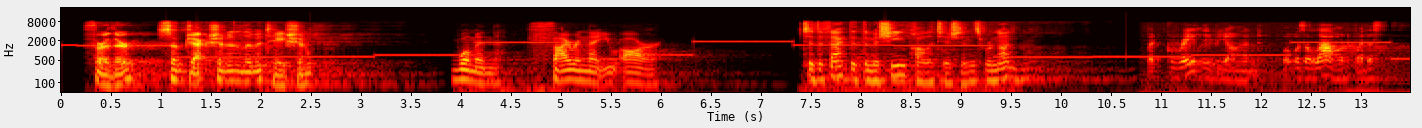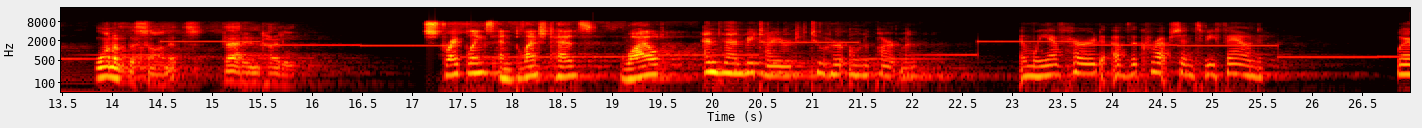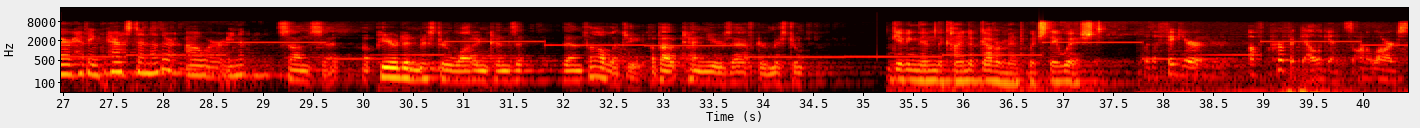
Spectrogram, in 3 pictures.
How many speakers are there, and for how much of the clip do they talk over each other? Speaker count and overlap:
8, no overlap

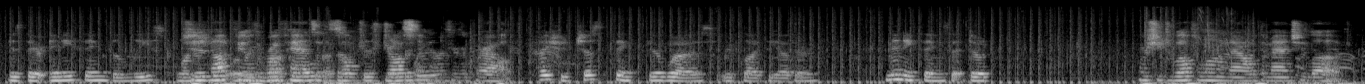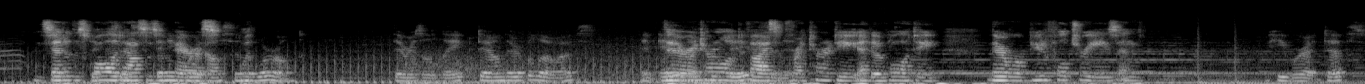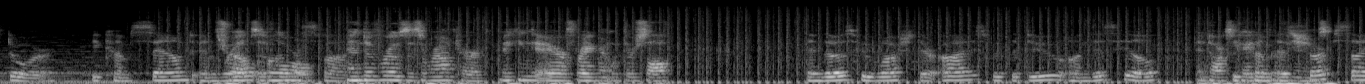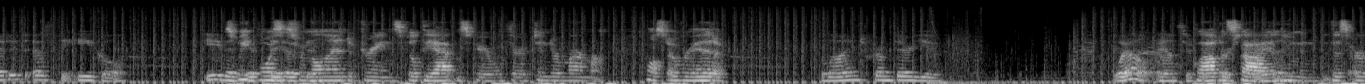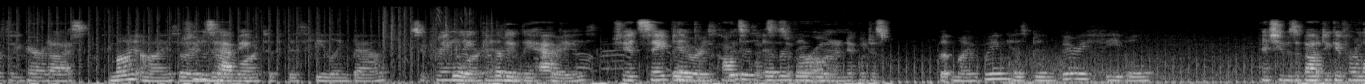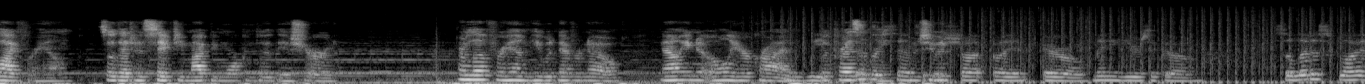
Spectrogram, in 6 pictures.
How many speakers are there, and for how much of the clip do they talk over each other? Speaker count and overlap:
2, about 23%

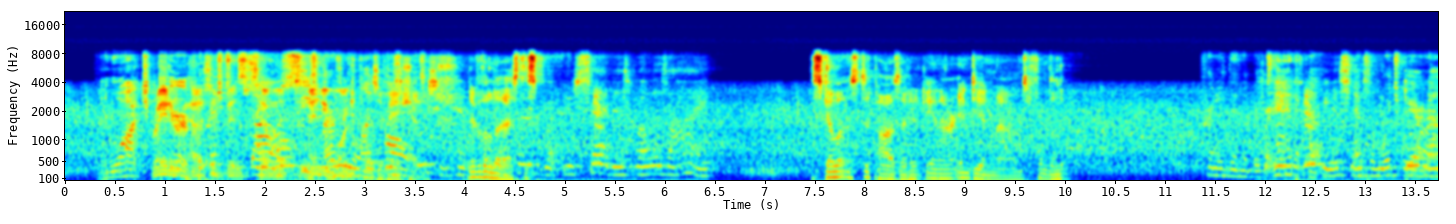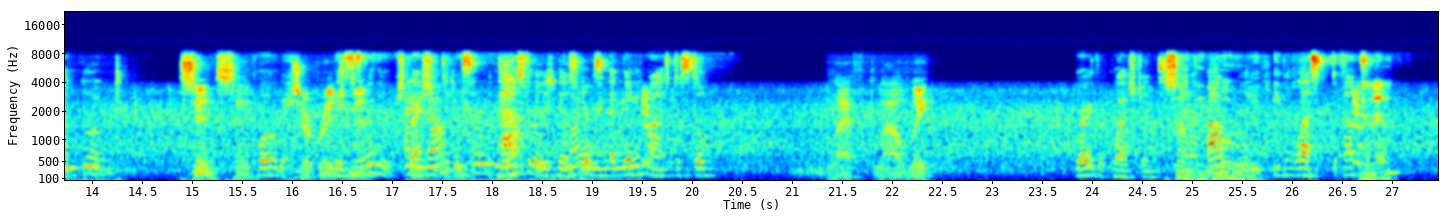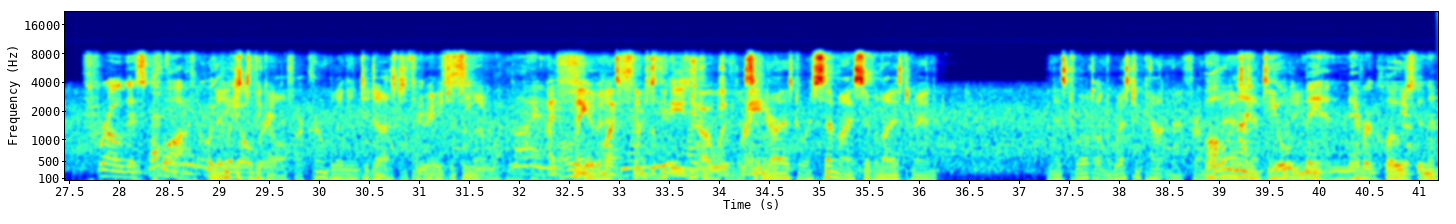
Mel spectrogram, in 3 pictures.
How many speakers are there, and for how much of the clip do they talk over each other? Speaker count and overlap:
5, about 46%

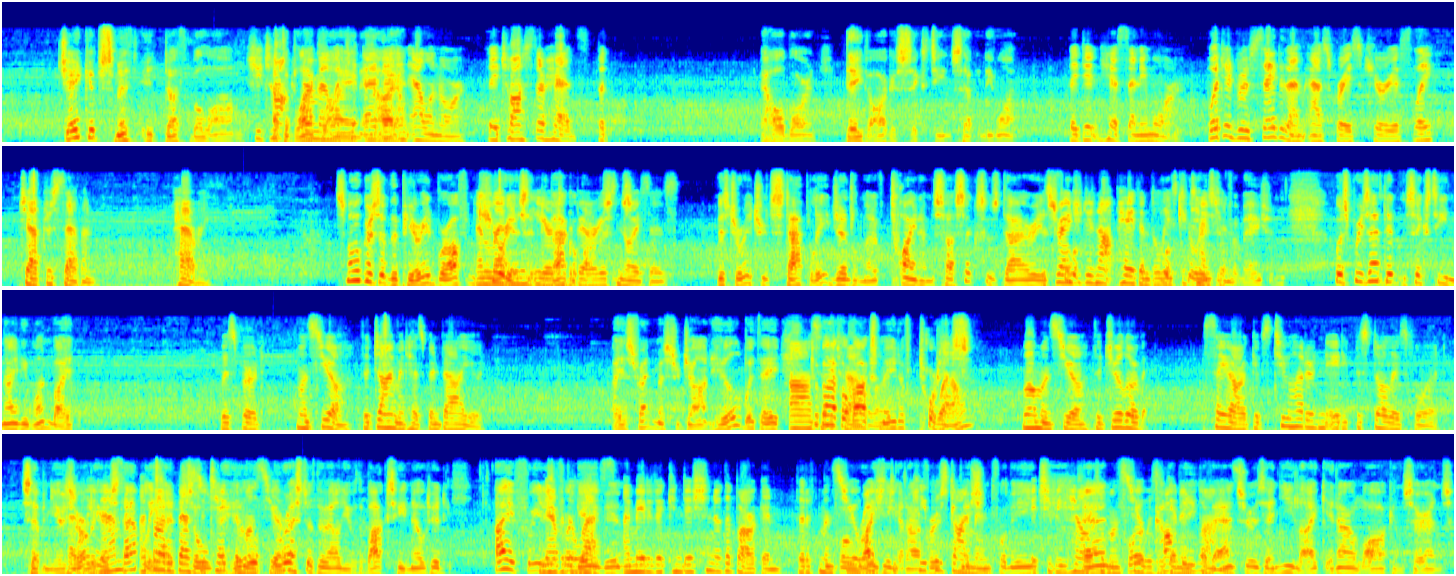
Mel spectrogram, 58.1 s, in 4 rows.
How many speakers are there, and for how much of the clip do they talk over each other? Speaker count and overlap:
2, about 25%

